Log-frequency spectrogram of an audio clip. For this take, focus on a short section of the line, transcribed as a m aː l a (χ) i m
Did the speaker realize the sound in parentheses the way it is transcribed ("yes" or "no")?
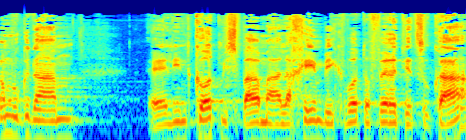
yes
